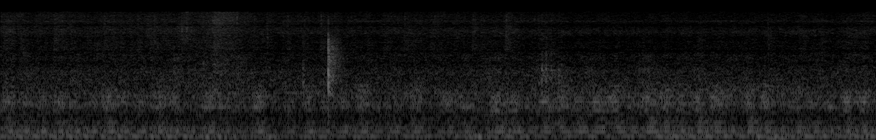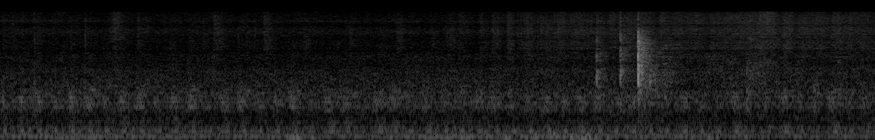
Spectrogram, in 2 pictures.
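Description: A steady low mechanical hum runs throughout, with a couple of light clicks about a second and a half in and near the end.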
